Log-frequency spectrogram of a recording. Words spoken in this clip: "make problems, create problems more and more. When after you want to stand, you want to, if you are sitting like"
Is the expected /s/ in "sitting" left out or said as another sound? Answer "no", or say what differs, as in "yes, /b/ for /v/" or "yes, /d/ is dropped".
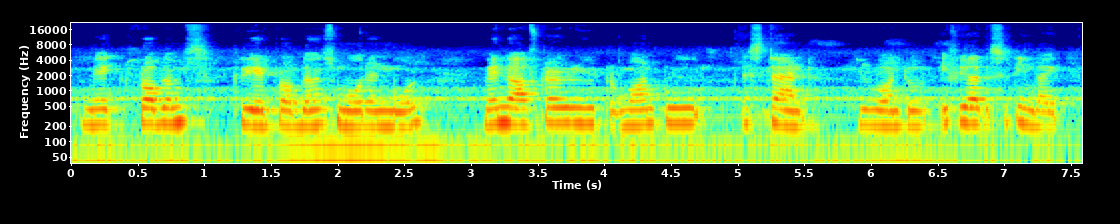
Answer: no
